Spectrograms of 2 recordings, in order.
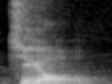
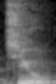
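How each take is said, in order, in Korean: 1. 모음은 'eo' 활음을 넣어 뒤로 당기는 소리예요. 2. 모음은 그냥 앞에서 나는 'iu' 소리예요. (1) "속으로 집어넣으면" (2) "저도 찌우인 줄 알았어요"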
